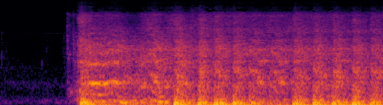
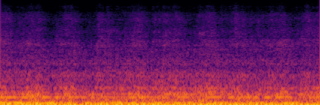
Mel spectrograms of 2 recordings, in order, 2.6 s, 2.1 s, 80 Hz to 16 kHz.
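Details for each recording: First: 427ci 7.0L LSx V8 in an RX-7, first start after five months of winter storage, fuel pump primed, no throttle: runs rough and uneven about five seconds, then stalls. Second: 7.0L 427ci LSx V8-swapped RX-7, first start after sitting five months, third attempt after stalling, no throttle: deep lumpy big-cam V8 idle rocking back and forth in a steady lope, no knocks or ticks; normal lopey cam idle.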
